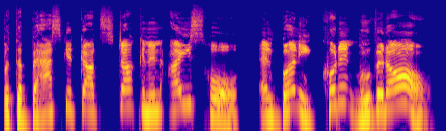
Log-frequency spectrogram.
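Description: A woman narrating a children's bedtime story in an expressive storytelling manner. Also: on the high side, normal speed, dry recording, studio quality.

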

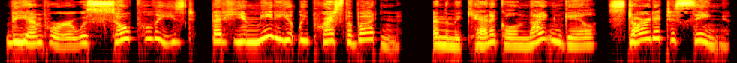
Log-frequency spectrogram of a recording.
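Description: A woman's voice: sits high, lively intonation, moderate pace, hardly any pauses, darkish tone, no room sound. Woman narrating a fairy tale, close and dry. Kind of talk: scripted children's storybook narration.

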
